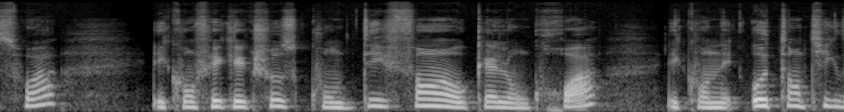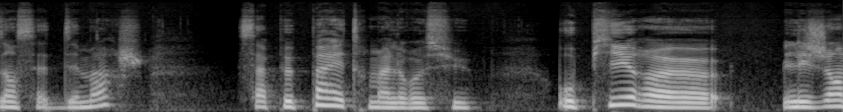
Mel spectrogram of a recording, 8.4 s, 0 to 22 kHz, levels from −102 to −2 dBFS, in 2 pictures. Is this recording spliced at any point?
yes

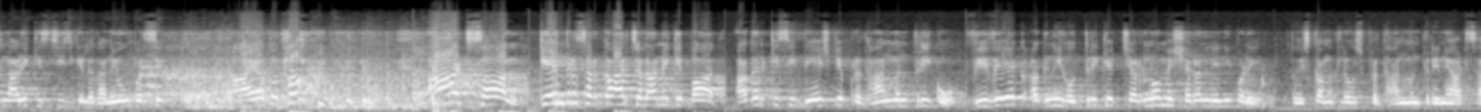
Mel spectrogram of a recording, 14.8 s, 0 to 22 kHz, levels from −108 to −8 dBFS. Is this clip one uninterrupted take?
no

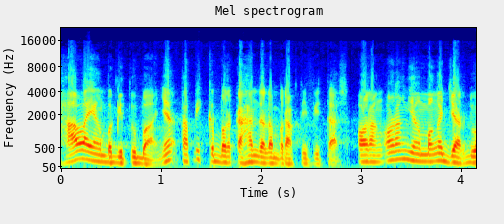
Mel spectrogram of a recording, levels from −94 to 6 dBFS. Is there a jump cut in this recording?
yes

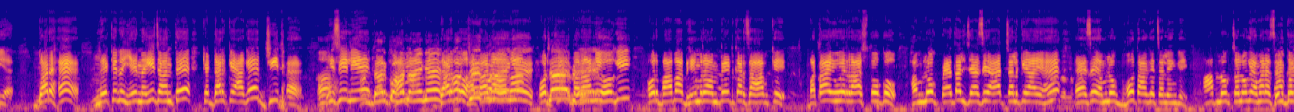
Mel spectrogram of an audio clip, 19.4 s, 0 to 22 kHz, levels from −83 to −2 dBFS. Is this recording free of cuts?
yes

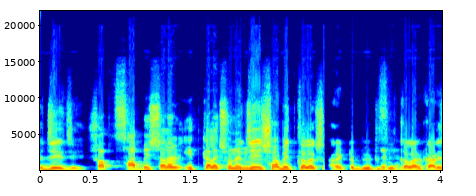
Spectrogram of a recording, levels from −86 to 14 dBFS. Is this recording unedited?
no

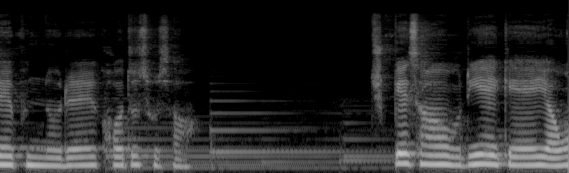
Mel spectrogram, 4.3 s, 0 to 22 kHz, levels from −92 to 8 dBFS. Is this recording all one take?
no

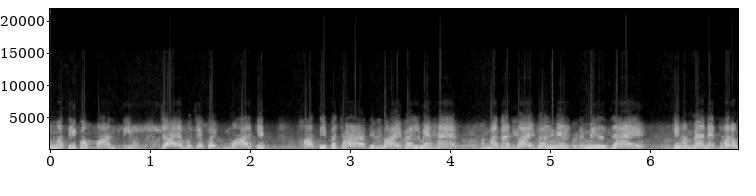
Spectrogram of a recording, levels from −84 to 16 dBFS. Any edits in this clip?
no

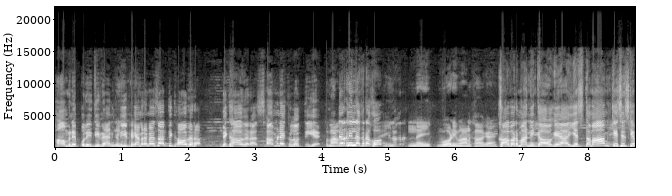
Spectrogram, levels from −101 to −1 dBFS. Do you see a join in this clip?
yes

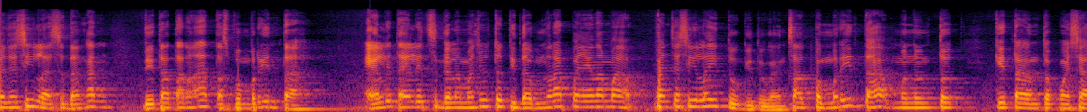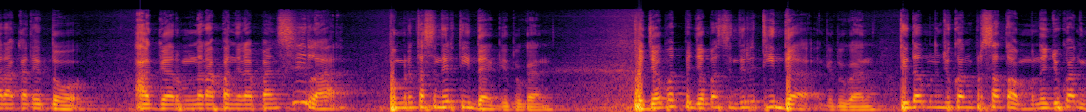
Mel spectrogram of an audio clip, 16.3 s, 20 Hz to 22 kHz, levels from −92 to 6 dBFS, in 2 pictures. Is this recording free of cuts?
no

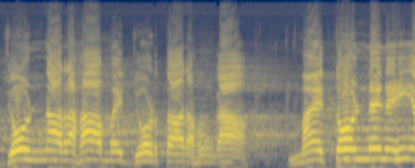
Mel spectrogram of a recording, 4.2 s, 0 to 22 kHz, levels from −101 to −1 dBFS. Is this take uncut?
yes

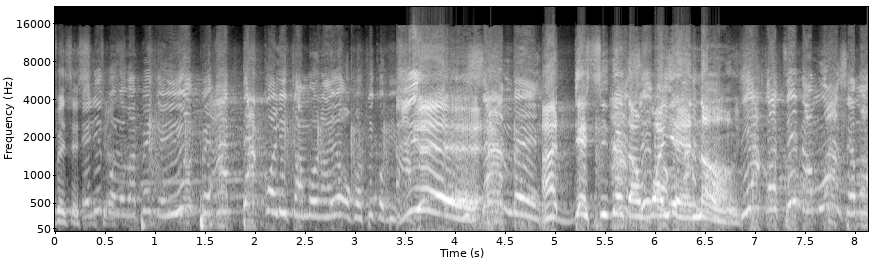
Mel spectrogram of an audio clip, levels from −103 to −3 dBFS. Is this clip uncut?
no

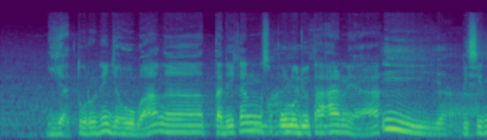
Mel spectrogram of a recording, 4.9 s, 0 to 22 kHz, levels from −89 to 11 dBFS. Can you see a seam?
no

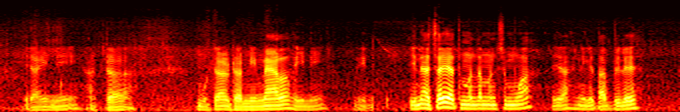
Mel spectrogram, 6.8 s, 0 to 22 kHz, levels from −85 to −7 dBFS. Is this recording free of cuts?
no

